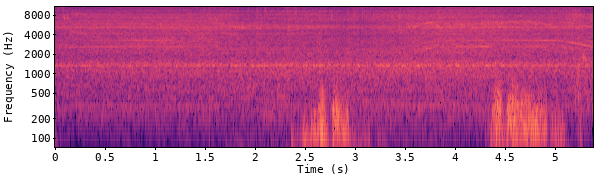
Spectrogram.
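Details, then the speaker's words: Otologic surgical drill during cochlear implant surgery demonstration, thinning bone near the facial recess after cortical mastoidectomy with liberal water irrigation because the facial nerve is nearby: steady high-pitched whine with hissing water, dipping in pitch as it bites bone. "You should use liberal amount of water because you are working in an area where there is facial nerve."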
